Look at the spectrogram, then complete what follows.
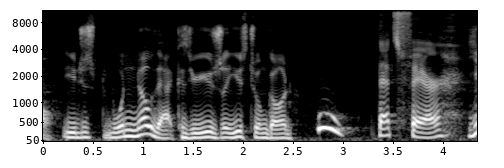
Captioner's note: hooting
